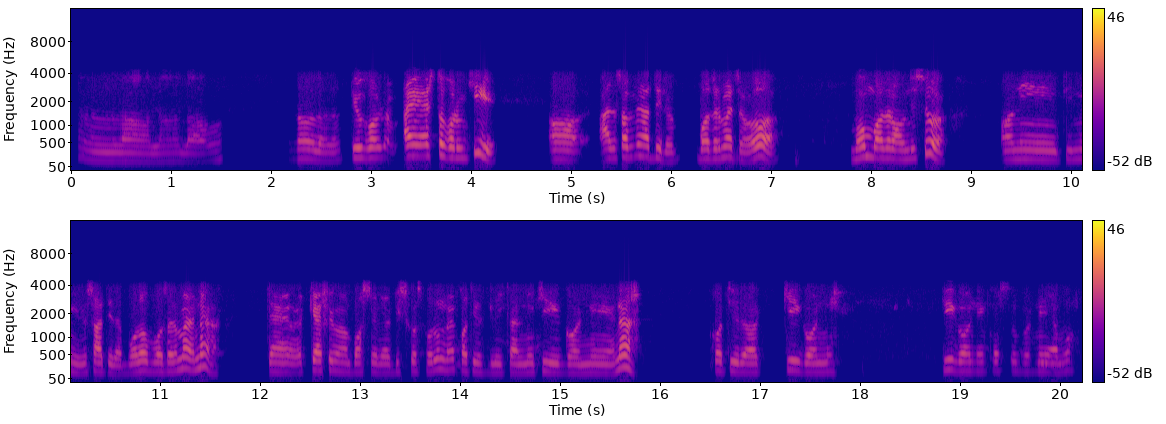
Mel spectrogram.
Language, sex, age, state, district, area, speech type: Nepali, male, 18-30, West Bengal, Kalimpong, rural, conversation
